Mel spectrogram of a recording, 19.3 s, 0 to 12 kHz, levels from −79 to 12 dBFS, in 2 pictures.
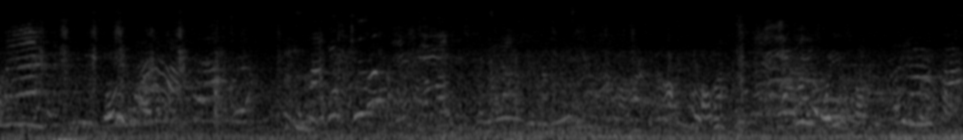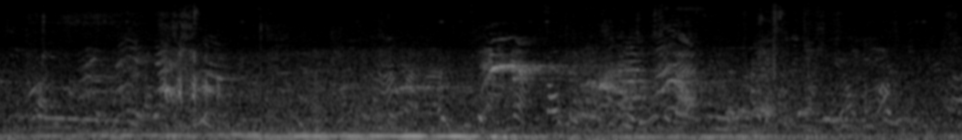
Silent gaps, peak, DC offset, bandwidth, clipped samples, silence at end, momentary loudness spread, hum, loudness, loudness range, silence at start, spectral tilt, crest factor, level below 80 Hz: none; -18 dBFS; under 0.1%; 11 kHz; under 0.1%; 0 s; 12 LU; none; -41 LUFS; 11 LU; 0 s; -5.5 dB/octave; 22 dB; -50 dBFS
